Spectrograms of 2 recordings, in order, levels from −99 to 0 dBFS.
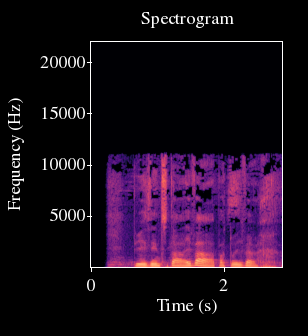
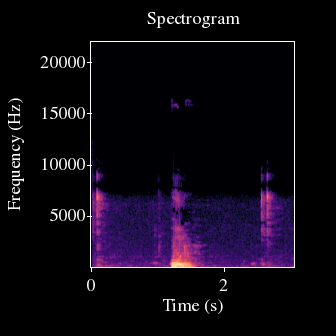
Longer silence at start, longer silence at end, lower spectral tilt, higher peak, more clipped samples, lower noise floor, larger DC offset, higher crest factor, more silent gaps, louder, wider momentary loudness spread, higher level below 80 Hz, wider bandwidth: first, 0.25 s vs 0.1 s; second, 0.05 s vs 1.5 s; second, -6 dB/octave vs -8 dB/octave; second, -10 dBFS vs -2 dBFS; neither; second, -45 dBFS vs -64 dBFS; neither; about the same, 14 dB vs 18 dB; neither; second, -23 LUFS vs -14 LUFS; second, 6 LU vs 23 LU; first, -44 dBFS vs -54 dBFS; first, 11.5 kHz vs 9.4 kHz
